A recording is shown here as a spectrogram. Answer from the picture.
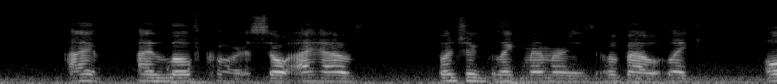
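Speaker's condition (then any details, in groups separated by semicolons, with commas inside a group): Traumatic brain injury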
